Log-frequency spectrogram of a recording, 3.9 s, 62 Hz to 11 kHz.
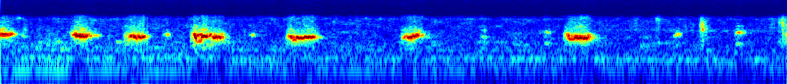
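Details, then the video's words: Chakor, or Chukar partridge, recorded April 7, 2012, giving loud separate chuck notes about two or three per second, with softer short notes between them and a low background hum. "Chakor Sound"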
